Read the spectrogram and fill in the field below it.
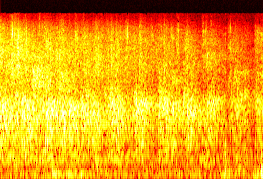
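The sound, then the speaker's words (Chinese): A church audience on Children's Sunday applauds the choir steadily, many hands clapping together in a dense, continuous patter that holds at an even level for a few seconds, with no voices standing out. “不如俾掌声去鼓励同埋欣赏我哋嘅诗班弟兄姊妹，好唔好啊？”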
